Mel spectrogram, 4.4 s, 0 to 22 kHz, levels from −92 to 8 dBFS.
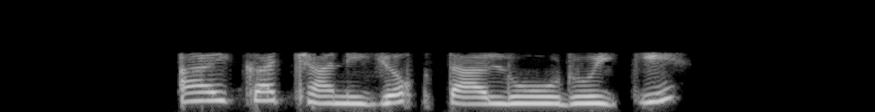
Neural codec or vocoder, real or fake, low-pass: none; real; 3.6 kHz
